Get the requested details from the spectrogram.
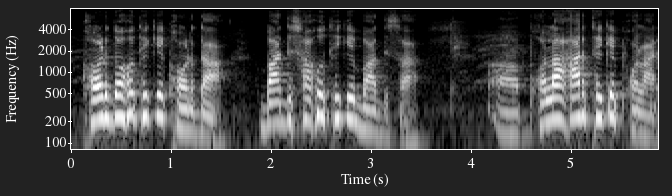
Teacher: এখানে যতগুলো হ ধ্বনি আছে, হ ব্যঞ্জন, সেগুলো প্রত্যেকটাতে হ ব্যঞ্জন লোপ পেয়ে গেছে। তাহলে শব্দ মধ্যস্থ হ ধ্বনি লোপ যেখানে পায় সেখানে যে উচ্চারণের রীতি তাকে বলা হয় হলোপ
